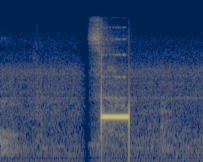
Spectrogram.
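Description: A short, loud, single-pitch electronic bleep about a second in, lasting about a third of a second and cutting in and out abruptly: a censor bleep tone dubbed over a word.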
